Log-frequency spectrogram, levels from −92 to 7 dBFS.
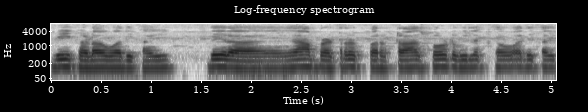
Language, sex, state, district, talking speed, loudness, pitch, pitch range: Hindi, male, Haryana, Charkhi Dadri, 190 wpm, -15 LUFS, 135 Hz, 130-140 Hz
